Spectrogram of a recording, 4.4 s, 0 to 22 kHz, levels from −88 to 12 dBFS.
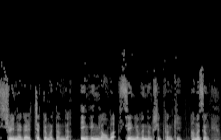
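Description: Throughout the speech, the sound is watery and swirly, with metallic chirps on s sounds and nothing above 14.1 kHz. This is likely MP3 compression at a starved bitrate, fitting roughly 32 kbps. On a spectrogram there is a flat ceiling at 14.1 kHz and speckled, flickering gaps below it.

At 0.69 s and again at 1.61 s, a short hiss runs just ahead of a sharp attack, spreading 18 ms and 13 ms respectively. This is pre-echo: the block's quantisation noise leaks into the quiet moment before the onset. A spectrogram shows a broadband smear preceding the attack, and the waveform shows low-level noise before the transient.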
